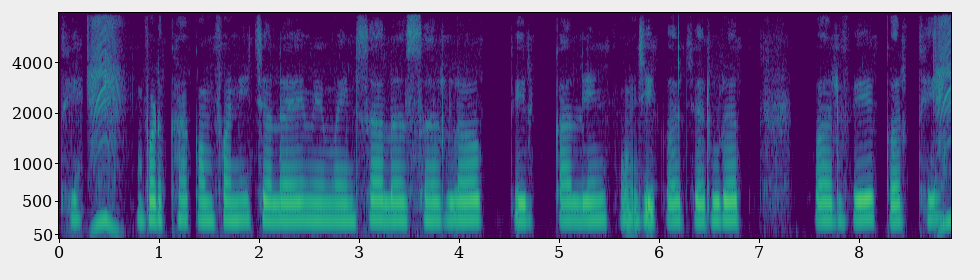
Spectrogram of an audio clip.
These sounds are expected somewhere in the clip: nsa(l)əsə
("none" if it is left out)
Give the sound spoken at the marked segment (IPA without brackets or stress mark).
l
